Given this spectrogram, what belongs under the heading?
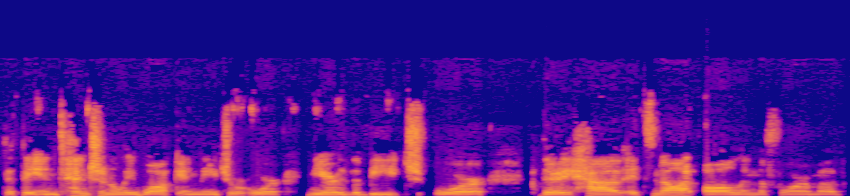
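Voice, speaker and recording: A middle-aged woman, a yoga teacher, leading a group masterclass over a video call, emphatic and expressive, repeating her key phrases. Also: lowish voice, moderate pace, dry recording, highs cut off.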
